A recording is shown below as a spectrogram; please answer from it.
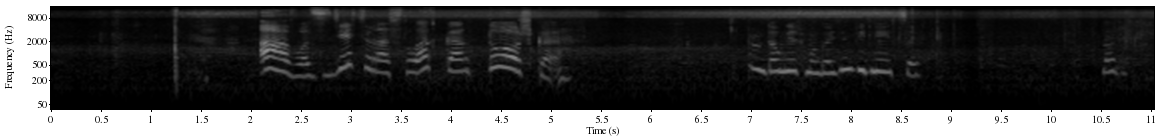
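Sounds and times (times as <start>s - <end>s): insects chirring: 1.4s - 10.0s.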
